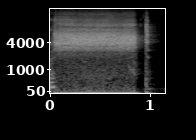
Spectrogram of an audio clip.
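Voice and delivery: loud hissing shush; sharp hush. Acted. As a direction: silence her instantly. Venus cuts Psyche off.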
